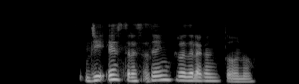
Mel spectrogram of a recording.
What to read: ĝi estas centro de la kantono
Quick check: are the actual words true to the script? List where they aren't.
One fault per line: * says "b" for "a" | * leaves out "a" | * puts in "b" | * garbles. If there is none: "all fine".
all fine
